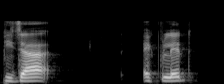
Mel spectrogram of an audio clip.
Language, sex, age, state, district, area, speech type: Assamese, male, 18-30, Assam, Biswanath, rural, spontaneous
